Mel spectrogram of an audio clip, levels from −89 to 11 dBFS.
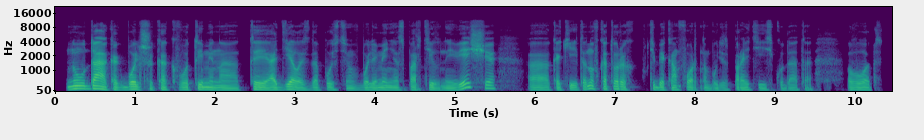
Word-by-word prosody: Ну 130 +4 +5
да, 125 -2 +7
как 95 -1 -1
больше 110 0 +3
как 100 -1 -3
вот 100 +2 -2
именно 85 -5 +1
ты 100 -3 +4
оделась, 90 -1 +3
допустим, 85 -1 -5
в 85 - -11
более-менее 90 -2 0
спортивные 85 -1 -2
вещи, 150 - +2 0.4
а, 90 -1 -1
какие-то, 95 +1 -2
ну, 135 - +3
в 120 - -9
которых 110 -3 0 0.2
тебе 95 -2 0
комфортно 80 -2 -2
будет 75 0 -8
пройтись 85 -3 -4
куда-то, 75 +1 -9 0.4
вот. 90 -3 -2
90 Hz, 145 wpm, -25 LUFS, 85-100 Hz, 0.4 s, да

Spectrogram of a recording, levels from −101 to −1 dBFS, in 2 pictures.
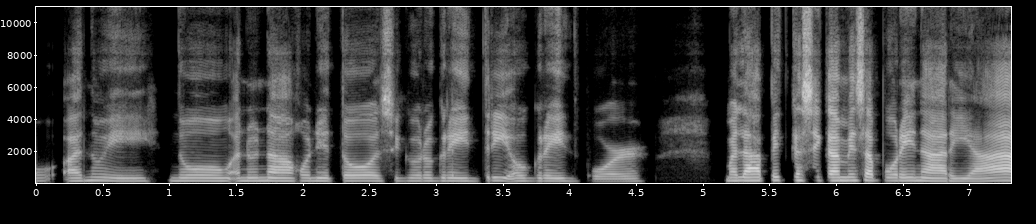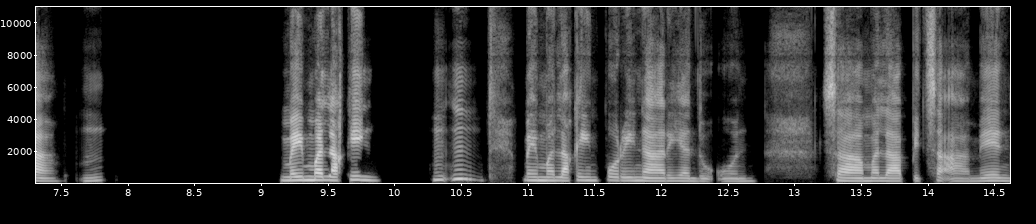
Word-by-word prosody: ano, 175 +3 -5
eh, 165 -3 -8 0.2
no'ng 175 -1 -5
ano 175 +1 -6
na 175 -1 0
ako 170 - -10
neto 170 0 -4
siguro 170 +1 -3
Grade 165 -3 -3
3 180 -5 -2
o 165 - -6
Grade 160 -2 -4
4 150 +1 -8 0.6
malapit 190 +1 +1
kasi 200 0 +7
kami 190 0 +4
sa 195 - +5
punerarya. 170 -2 +2 0.2
Hmm. 175 +3 -14 1.3
May 205 +2 +6
malaking 215 -1 +4 0.4
mm, 270 +3 -5 0.3
may 205 -1 -2
malaking 195 +1 -1
punerarya 170 -4 -1
doon 155 0 -13 0.5
sa 170 -3 +3
malapit 165 -1 -2
sa 155 -1 0
amin. 170 +2 -3
175 Hz, 125 wpm, -24 LUFS, 165-190 Hz, 1.3 s, kasi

